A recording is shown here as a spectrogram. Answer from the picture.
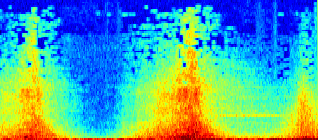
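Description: Two whooshes of a cinematic logo-intro sound effect, each swelling up and fading away, the second just under a second and a half in, over a deep sustained rumble.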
